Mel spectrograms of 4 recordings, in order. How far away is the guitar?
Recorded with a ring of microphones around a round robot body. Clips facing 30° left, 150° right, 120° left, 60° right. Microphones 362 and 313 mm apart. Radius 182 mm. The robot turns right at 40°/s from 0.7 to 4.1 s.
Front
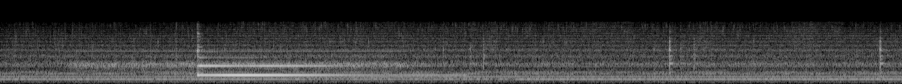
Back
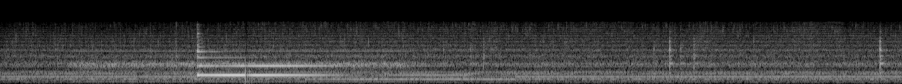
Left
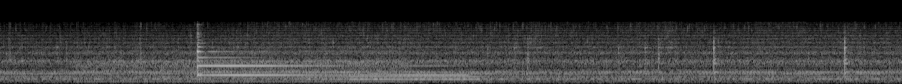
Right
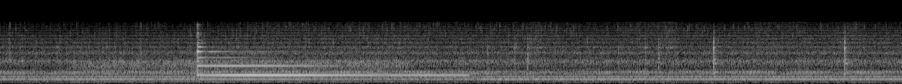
About 0.6 m.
